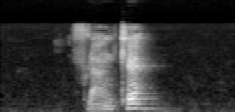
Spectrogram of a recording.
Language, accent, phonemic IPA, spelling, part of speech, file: German, Austria, /ˈflaŋkə/, Flanke, noun, De-at-Flanke.ogg
- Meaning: 1. flank, side (of the body) 2. flank (side of the field) 3. cross (ball from the flank towards the centre)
